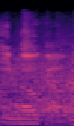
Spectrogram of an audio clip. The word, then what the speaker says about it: Mage Mojo: Mahimogo. Mahimogo. Mahimogo. It's the correct pronunciation.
